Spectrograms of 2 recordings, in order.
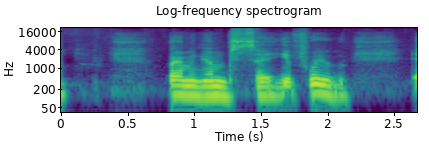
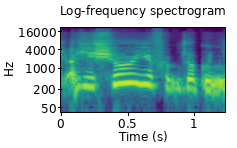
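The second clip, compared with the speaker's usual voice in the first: higher, doubting imitation of pub boys; mock disbelief; 11 semitones higher than usual. Imitating pub boys who doubt he's from Dublin, mock disbelief. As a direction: push it, unconvinced. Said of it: "they'd say".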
